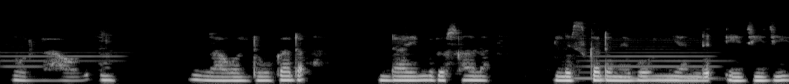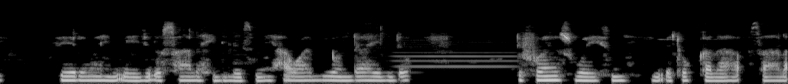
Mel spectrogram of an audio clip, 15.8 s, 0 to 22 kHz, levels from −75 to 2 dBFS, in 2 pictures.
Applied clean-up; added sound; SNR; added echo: classical method Wiener filter.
